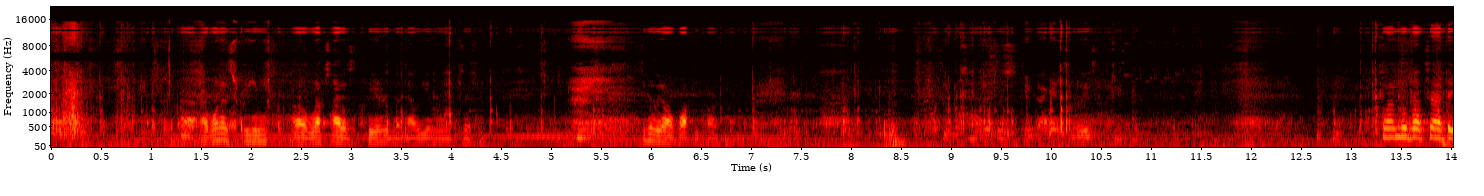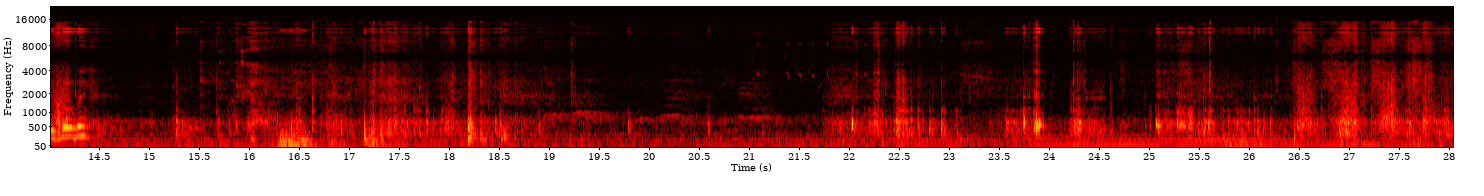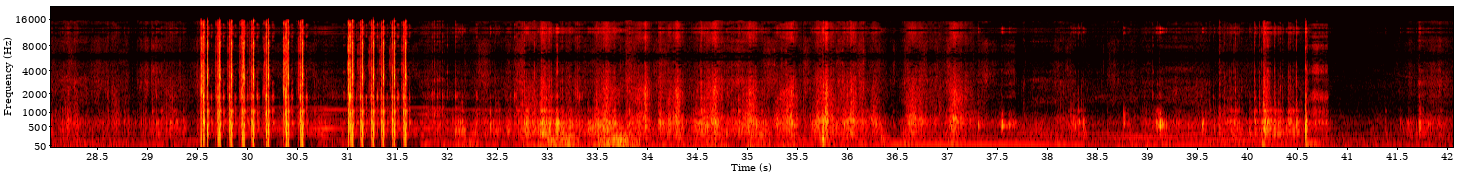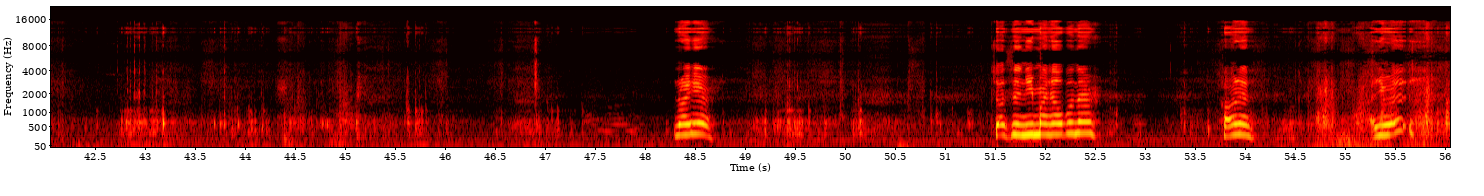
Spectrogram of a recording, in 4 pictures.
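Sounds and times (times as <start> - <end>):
scraping and rustling: 21.9 - 29.5, 31.6 - 47.1, 53.6 - 56.0
paintball marker firing shots: 29.5 - 31.7.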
